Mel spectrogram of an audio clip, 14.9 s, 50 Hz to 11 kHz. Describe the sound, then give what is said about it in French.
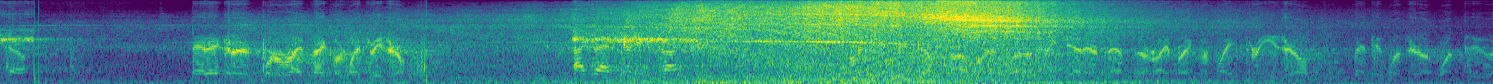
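An airplane roars past as it comes in to land in Istanbul, its broad engine rush swelling to a loud peak midway and then easing off, while voices talk over it. “Le 1er avril, l'avion se pose à Istanbul.”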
